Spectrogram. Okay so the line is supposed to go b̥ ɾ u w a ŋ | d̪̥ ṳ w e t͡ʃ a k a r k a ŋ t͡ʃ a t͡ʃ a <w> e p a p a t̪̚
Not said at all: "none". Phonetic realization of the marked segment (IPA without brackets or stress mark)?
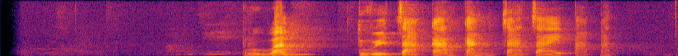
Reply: none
